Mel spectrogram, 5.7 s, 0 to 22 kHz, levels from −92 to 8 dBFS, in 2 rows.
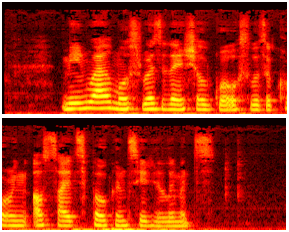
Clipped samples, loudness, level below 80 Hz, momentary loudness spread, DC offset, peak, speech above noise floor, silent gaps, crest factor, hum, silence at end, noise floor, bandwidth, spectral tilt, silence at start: under 0.1%; -20 LUFS; -42 dBFS; 9 LU; under 0.1%; -2 dBFS; 32 dB; none; 18 dB; none; 0.7 s; -51 dBFS; 16.5 kHz; -4.5 dB/octave; 0.25 s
